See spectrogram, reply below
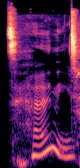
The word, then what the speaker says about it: Tarnisha: It's Tarnisha. – Tarnisha. – The R is silent and it's there to trip people up.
